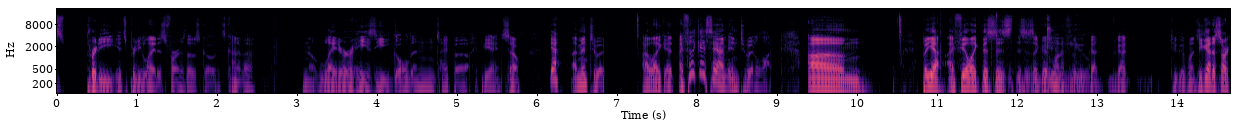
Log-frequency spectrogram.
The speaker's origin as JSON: {"language": "English", "region": "New York", "country": "United States", "tie": "born or raised there", "said": "Growing up in New York, we didn't have any around, and if there is one around me now, I don't know where."}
